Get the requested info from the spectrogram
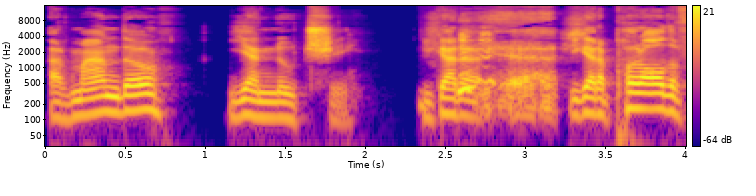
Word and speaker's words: Iannucci: Today we're here to talk about The Death of Stalin from director Armando Iannucci.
